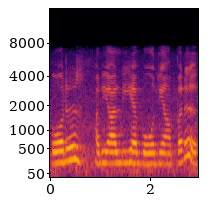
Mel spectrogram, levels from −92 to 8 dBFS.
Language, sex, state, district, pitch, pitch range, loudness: Hindi, female, Haryana, Jhajjar, 215 Hz, 205-225 Hz, -14 LUFS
